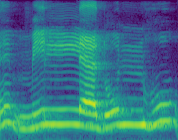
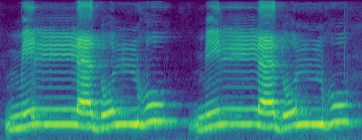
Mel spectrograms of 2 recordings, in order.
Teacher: اسی طرح تیسری مثال ہے من لدنہ، اس کو بھی من لدنہ نہیں پڑھنا یعنی غنہ نہیں کرنا، یعنی بغیر غنہ کے ادغام کرنا ہے، جیسے من لدنہ، بالکل بھی ناک میں آواز کو ہم نے نہیں لے کے جانا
